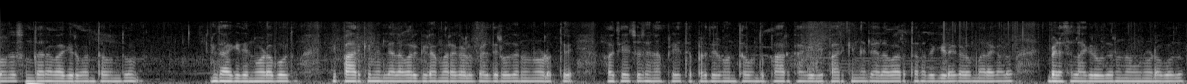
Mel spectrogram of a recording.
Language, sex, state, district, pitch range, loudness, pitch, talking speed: Kannada, male, Karnataka, Shimoga, 145-150 Hz, -20 LUFS, 145 Hz, 125 wpm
